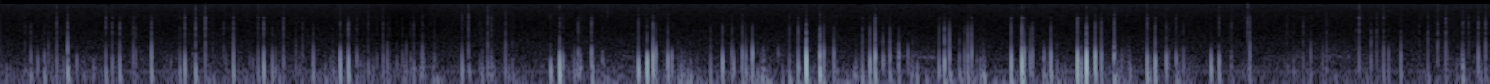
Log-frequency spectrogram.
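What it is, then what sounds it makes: Pumice stone. Long red nails tap and scratch a palm-sized, solid, porous grey pumice stone. The result is a quiet, steady stream of rapid, dull, low thuds with short, dry scratchy clicks. Each tap dies away almost instantly, with little brightness.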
